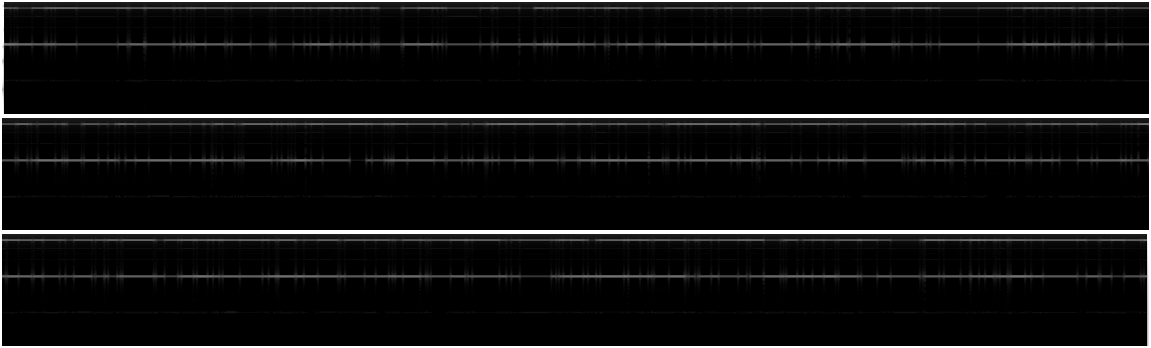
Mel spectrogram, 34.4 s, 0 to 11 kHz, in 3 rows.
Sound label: sine 15k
